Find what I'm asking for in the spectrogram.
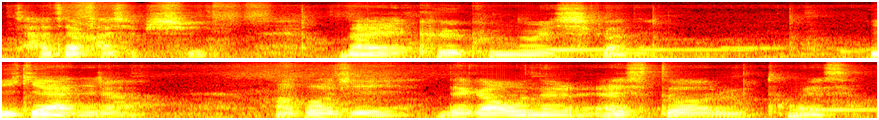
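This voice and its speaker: A man's voice: lowish voice, warm tone. A male preacher giving an earnest, reflective sermon and leading a pleading spoken prayer. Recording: echoey room, faint background noise.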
